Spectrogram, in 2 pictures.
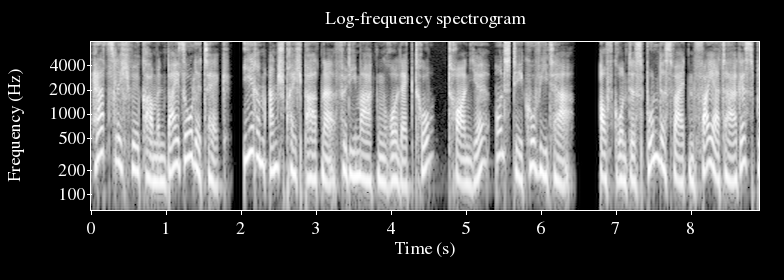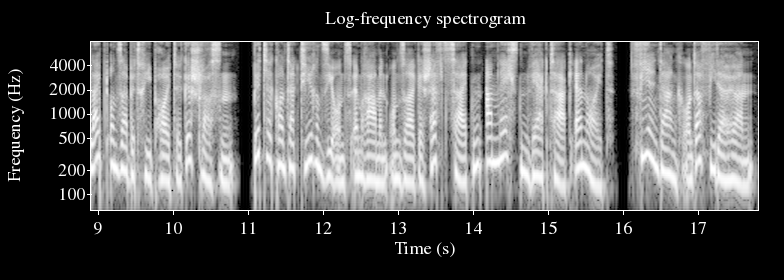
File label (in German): telefonansage; soletek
